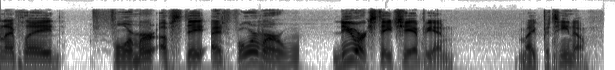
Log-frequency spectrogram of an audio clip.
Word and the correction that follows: Pantino: Mike Pantino. – Pantino. – Not Patino.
